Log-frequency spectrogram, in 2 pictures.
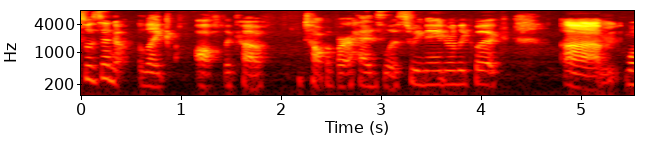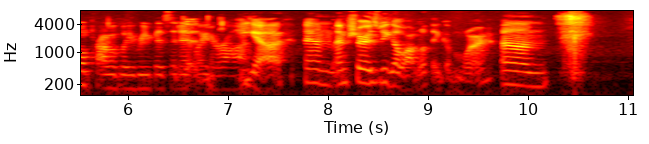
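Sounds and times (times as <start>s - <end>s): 
speech: 0.0s - 10.6s
person sniffling from a cold: 10.3s - 10.6s.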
